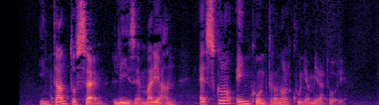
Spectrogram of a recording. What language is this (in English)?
Italian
